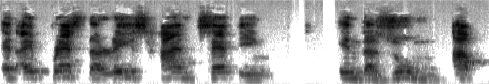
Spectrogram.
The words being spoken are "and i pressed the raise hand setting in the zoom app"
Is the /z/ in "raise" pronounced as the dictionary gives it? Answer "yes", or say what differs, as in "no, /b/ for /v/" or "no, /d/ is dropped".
no, /s/ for /z/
